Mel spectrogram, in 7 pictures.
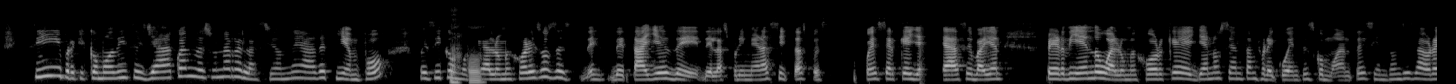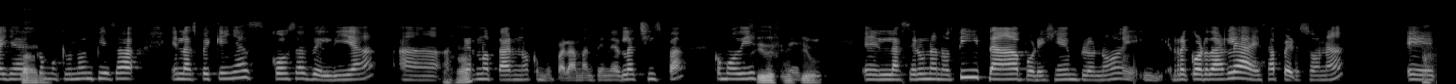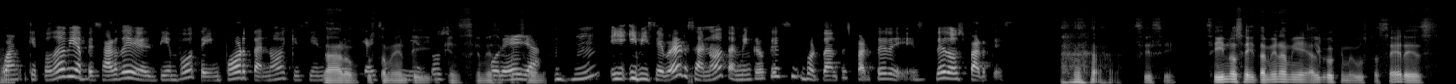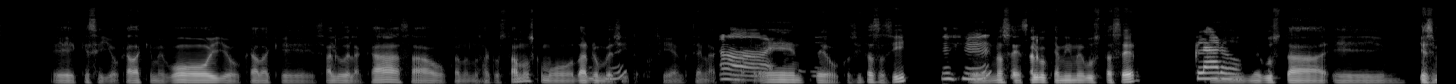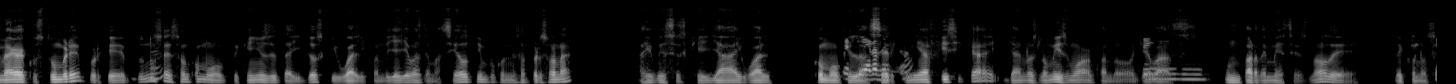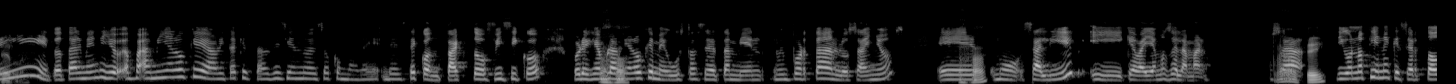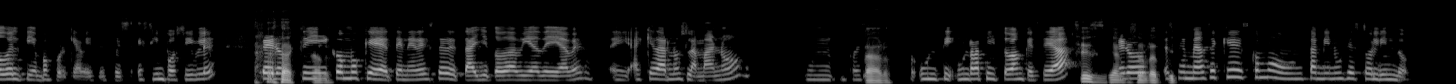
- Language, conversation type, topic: Spanish, unstructured, ¿Cómo mantener la chispa en una relación a largo plazo?
- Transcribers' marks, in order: tapping; other noise; chuckle; chuckle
